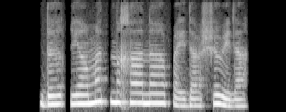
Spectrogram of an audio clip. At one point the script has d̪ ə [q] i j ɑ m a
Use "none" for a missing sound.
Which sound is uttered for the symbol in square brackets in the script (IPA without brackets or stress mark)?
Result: q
